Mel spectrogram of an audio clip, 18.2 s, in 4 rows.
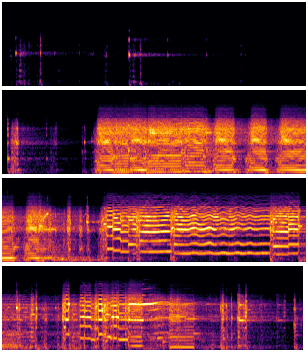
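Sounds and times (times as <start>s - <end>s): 
guitar solo: 5.9s - 18.1s.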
